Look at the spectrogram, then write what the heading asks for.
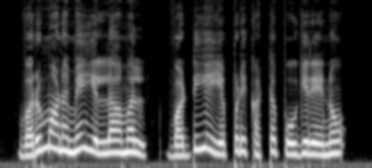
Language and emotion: Tamil, sad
